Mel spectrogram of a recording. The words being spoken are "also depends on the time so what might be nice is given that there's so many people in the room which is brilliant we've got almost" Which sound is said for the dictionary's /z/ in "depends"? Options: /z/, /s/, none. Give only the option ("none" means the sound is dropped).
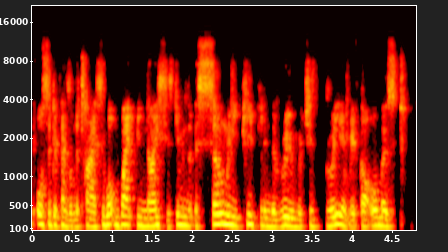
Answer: /z/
